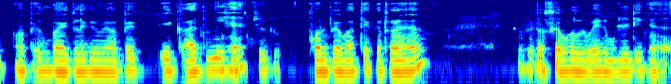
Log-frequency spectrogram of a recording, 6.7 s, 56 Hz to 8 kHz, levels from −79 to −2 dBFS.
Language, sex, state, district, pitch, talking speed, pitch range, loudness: Hindi, male, Bihar, Supaul, 120 Hz, 150 wpm, 120-130 Hz, -29 LUFS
